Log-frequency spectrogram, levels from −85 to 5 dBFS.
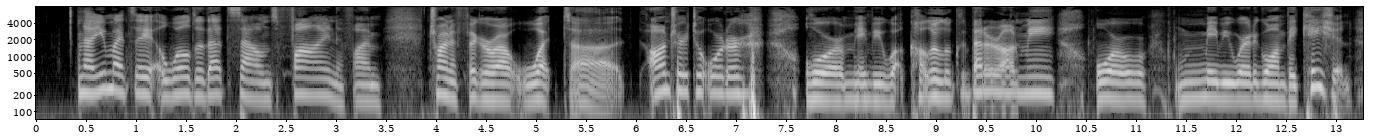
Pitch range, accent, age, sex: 155-205 Hz, American, 30-49, female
